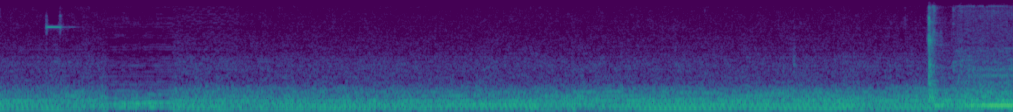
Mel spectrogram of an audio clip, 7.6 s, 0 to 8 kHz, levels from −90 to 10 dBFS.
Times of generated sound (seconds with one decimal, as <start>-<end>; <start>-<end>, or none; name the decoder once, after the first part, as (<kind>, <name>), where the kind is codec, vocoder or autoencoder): 0.8-1.3 (vocoder, HiFi-GAN)

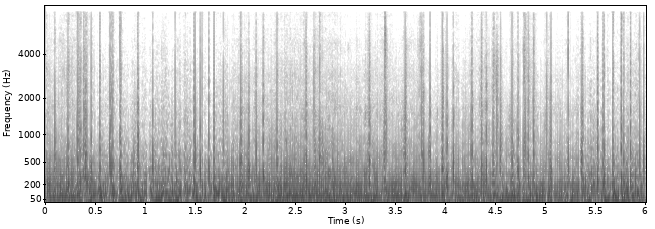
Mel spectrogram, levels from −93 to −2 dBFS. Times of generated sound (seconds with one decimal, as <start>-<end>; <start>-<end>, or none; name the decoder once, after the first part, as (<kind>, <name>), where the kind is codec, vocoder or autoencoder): 0.0-0.5 (vocoder, WaveNeXt); 1.8-5.4

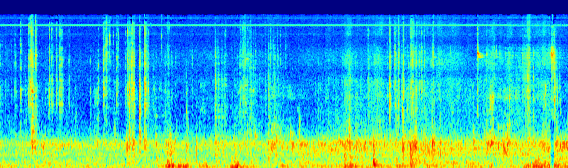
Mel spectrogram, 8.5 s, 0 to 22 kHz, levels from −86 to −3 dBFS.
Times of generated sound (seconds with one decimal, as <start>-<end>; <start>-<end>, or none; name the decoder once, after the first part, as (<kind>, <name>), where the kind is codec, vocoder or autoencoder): 7.6-8.5 (vocoder, BigVGAN v2)

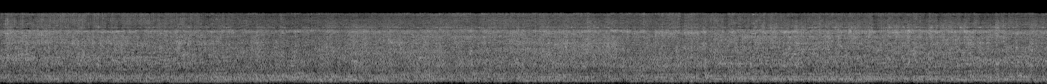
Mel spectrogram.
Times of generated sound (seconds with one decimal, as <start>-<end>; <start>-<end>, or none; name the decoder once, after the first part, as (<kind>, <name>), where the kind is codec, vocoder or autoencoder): 2.3-7.3 (codec, SNAC); 9.9-10.5

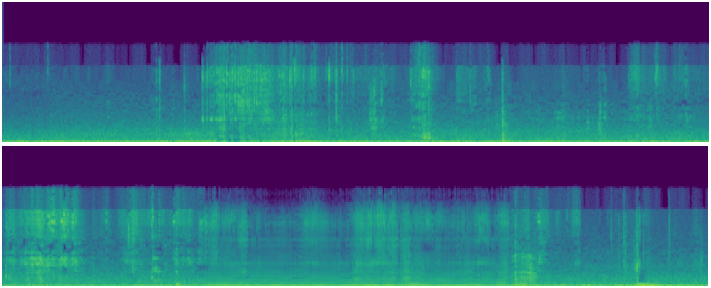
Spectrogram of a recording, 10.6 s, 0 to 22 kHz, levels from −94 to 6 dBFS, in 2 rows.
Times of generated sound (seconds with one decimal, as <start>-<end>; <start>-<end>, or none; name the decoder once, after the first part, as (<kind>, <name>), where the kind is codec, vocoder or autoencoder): 6.8-9.1 (vocoder, BigVGAN v2)

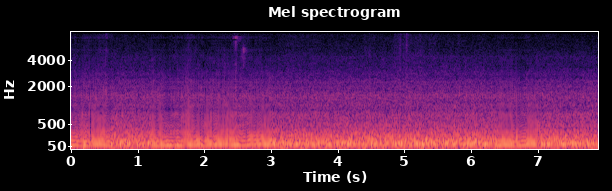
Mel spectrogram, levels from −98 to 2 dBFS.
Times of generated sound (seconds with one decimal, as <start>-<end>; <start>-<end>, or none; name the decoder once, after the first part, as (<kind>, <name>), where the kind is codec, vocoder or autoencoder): 0.0-0.6 (vocoder, Vocos); 1.2-3.0; 6.4-7.0

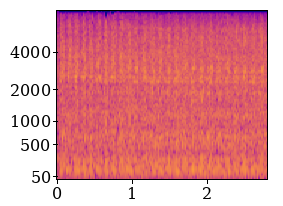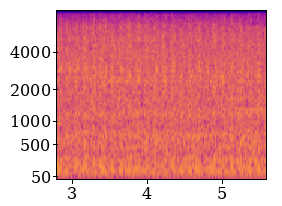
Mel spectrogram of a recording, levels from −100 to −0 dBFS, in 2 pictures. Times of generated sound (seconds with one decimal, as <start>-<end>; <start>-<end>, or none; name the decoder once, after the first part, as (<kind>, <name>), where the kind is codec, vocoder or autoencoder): none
